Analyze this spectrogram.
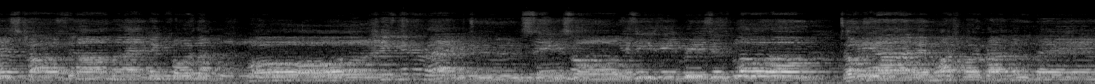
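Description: Barbershop group singing a cappella in close harmony, in sustained sung phrases with short breaks between them.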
